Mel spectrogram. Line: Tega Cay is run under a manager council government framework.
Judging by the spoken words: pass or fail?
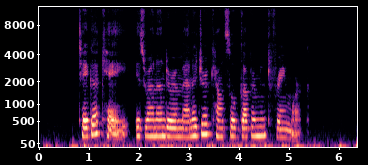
pass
